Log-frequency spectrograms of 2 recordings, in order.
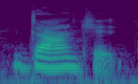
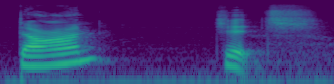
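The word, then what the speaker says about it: Dončić: Doncic. Luka what? Doncic.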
